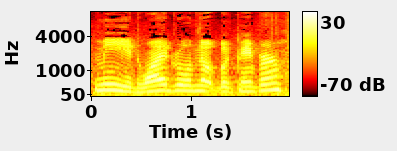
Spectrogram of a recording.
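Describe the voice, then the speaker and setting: A woman reviewing ink and paper at a home desk, talking through a steady, repetitive checklist and getting excited about the ink colors. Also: medium pitch, normal speed, a little hiss or hum, poor audio. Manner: enthusiastic over ink colors. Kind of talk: casual product review voice-over.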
